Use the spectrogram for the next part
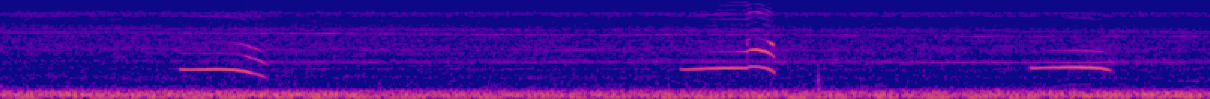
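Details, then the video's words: Crying for milk, baby monkey Briar utters three drawn-out plaintive cries, each holding steady then sliding downward in pitch, with a low continuous rumble underneath. "Desperate Baby Briar Cries For Milk"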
